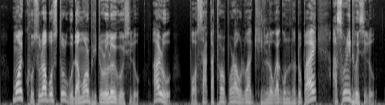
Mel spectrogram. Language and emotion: Assamese, disgusted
